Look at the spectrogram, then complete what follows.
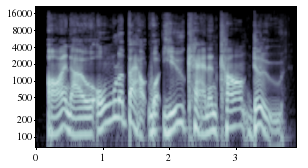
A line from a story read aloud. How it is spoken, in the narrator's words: she said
